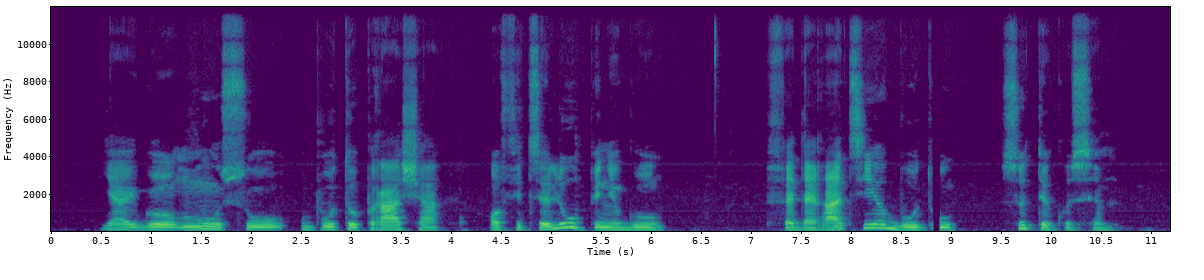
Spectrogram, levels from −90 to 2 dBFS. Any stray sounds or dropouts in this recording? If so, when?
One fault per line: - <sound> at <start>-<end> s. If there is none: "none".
- dropout at 8.8-8.9 s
